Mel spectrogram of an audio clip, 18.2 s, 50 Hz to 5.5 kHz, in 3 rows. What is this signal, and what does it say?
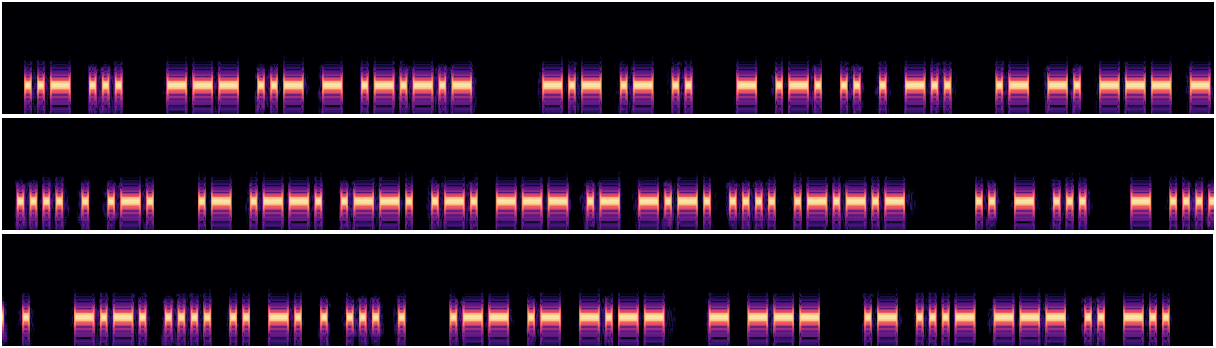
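Morse code, heard as a keyed tone, about 37 wpm, 600 Hz. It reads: US OUT. KAI TRIED ANOTHER APPROACH. ITS THE CHINESE WAY TO AVOID
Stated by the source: Morse code practice at 35–39 wpm sending English text of Ken Follett's novel Never, from CW med Gnister.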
